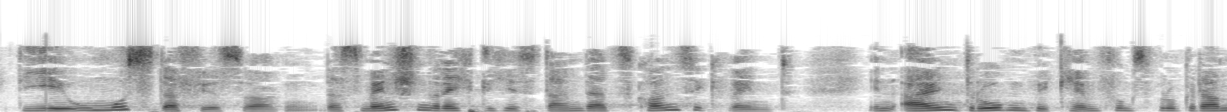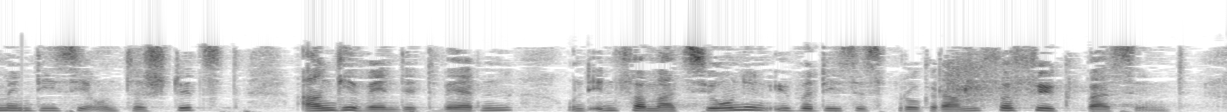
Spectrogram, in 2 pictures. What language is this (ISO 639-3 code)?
deu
